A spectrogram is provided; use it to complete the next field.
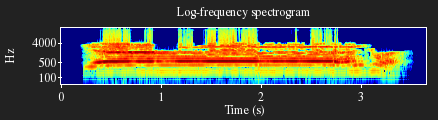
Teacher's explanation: والتسهيل مع المد والقصر، والمد أولى أخذا بالأصل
